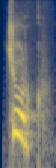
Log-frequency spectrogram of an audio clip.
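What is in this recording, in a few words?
"чурк", Komi, female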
